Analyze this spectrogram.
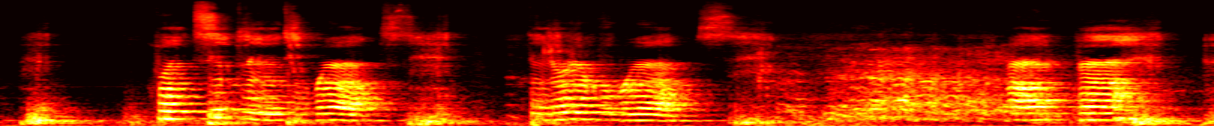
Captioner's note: laughter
